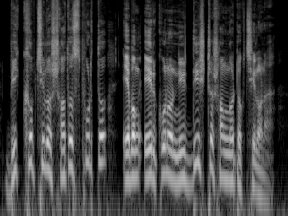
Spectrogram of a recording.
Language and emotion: Bengali, neutral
